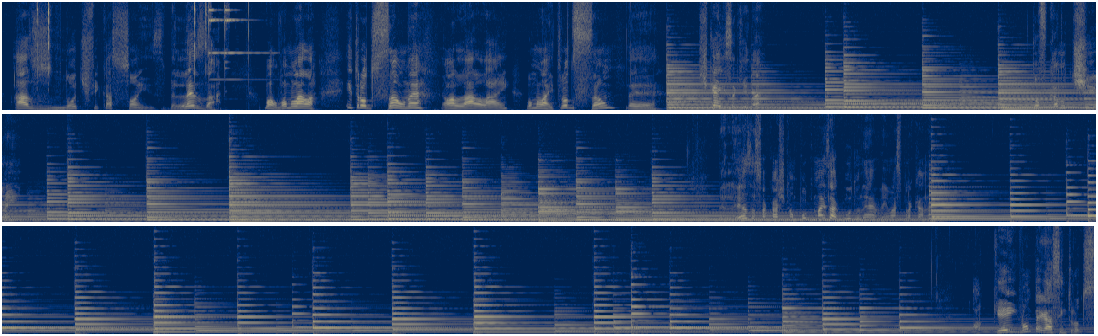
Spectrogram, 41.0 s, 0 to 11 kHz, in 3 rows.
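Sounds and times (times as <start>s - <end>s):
electric piano chords: 8.3s - 41.0s.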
